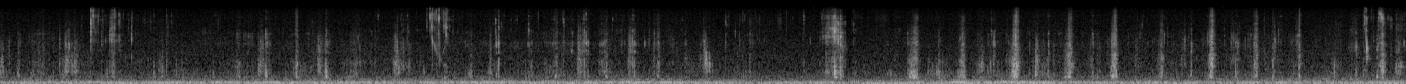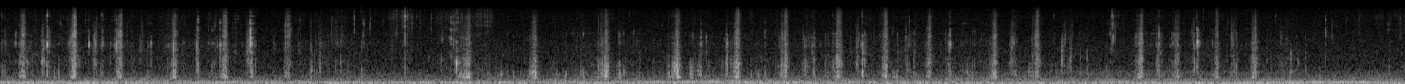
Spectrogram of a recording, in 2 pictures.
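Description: Close-up chewing and biting of fried chicken, rice and raw vegetables: wet mouth sounds with irregular crunchy clicks, over a steady low hum.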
